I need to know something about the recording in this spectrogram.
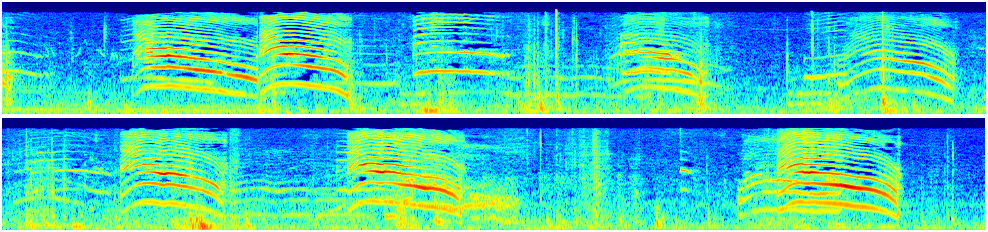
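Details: Several Persian kittens named Leo, Loki and Momo call their mother with a rapid series of shrill, arched mews, some short and some drawn out, about nine cries in ten seconds over faint room noise.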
